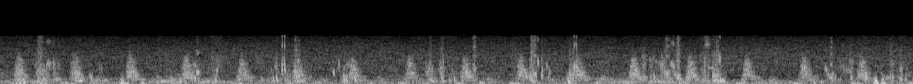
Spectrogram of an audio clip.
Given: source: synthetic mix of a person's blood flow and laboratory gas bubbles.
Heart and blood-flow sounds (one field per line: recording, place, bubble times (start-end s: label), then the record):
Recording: Doppler ultrasound of blood flow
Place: subclavian vein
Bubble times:
0.35-0.62 s: bubbles
0.73-1.10 s: bubbles
1.90-2.01 s: bubbles
2.11-2.22 s: bubbles
2.59-2.65 s: bubbles
2.70-3.06 s: bubbles
3.31-3.61 s: bubbles
4.24-4.66 s: bubbles
4.71-4.78 s: bubbles
5.27-5.52 s: bubbles
5.66-5.85 s: bubbles
6.41-6.85 s: bubbles
6.92-7.29 s: bubbles
8.25-8.56 s: bubbles
8.62-8.72 s: bubbles
8.83-9.09 s: bubbles
From the record:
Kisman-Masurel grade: 242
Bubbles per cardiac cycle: several, 3 to 8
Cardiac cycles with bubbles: 100%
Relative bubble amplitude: moderate (0.250 to 0.450)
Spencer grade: 3 (all of the cardiac periods contain showers or single bubble signals, but not dominating or overriding the cardiac motion signals)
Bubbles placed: anywhere in the cardiac cycle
